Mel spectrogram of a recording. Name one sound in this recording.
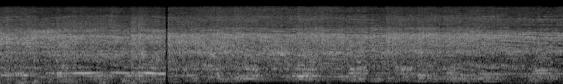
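An electric sander whirs steadily as it grinds across wood.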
